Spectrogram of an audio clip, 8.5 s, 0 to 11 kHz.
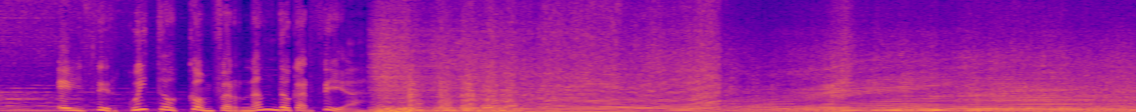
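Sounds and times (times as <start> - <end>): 
speech: 0.4 - 4.1
motorcycle engines revving loudly: 2.8 - 8.5.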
